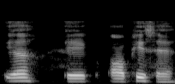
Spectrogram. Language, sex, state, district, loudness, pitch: Hindi, male, Jharkhand, Jamtara, -22 LUFS, 160 Hz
